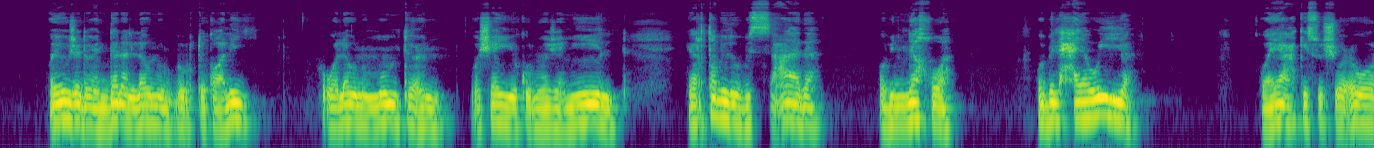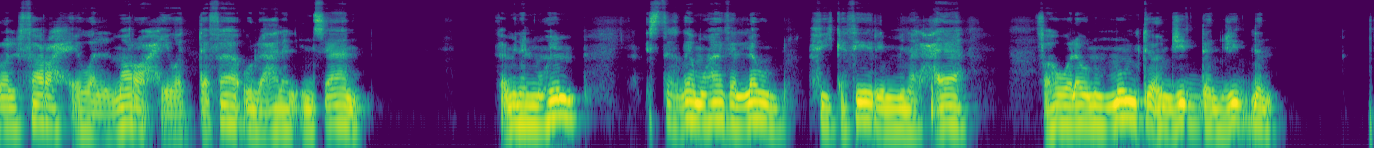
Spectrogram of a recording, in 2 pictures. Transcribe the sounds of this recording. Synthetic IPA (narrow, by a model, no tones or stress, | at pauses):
wajuːd͡ʒad̪ʕɪnd̪ɪnalːawnalbʊɾt̪ʊqaːlɪjː | hʊ̰wːalawnmʊmt̪ɪʕ | wʔa̰ʃajːɪkʊnwɪd͡ʒamiːl | jɑ̰ɾˤt̪ɑbɨt̪ˤbɪsːa̰ʕaːd̪a | wɪbɪnːaxwa | wɪbɪlħajawɪjːa | wɪjaʕkɪsʃʊʕuːɾˤalfɑɾˤɑħwalmɑɾˤɑħwa̰t̪ːafaːʔʊlʕalalʔɪnsaːn | fa̰mɪnalmʊɦɪmː | ʔɪst̪ɪxd̪aːmɦaːðalːawn | fiːkaθiːɾmɪnalħajaː | fahʊwalawnʊmʊmt̪ɪʕʊd͡ʒɪd̪ːand͡ʒɪd̪ːan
